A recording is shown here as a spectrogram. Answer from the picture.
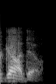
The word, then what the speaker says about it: Godot: But technically Samuel Beckett says it's waiting for Godot. So just so for those of you who are familiar with it, it's waiting for Godot. – And that's spelled G-O-D.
